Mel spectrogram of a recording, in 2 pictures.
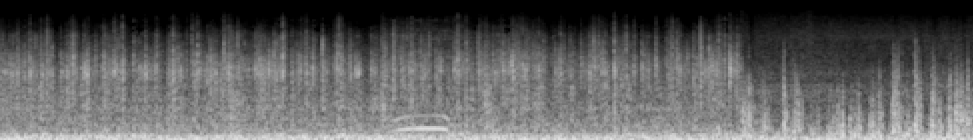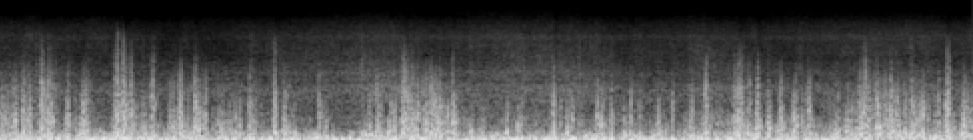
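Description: Hiss of a car moving on a wet road, with rain ticking on the windshield. About four seconds in this cuts off suddenly, and strong wind buffets the microphone as a steady low rumble with gusts.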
